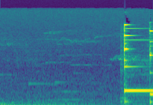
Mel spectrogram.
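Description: A low rumbling drone fades down, then near the end a single bright metallic chime note strikes suddenly and rings on without fading.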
